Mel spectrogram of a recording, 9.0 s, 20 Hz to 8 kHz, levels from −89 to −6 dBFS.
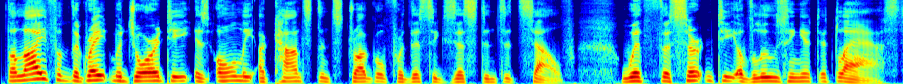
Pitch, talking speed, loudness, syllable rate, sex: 130 Hz, 155 wpm, -19 LUFS, 4.3 syllables/s, male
